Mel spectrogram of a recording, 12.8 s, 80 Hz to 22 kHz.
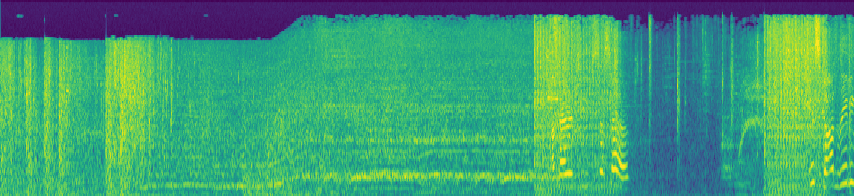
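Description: Gunfire from a gun in Killing Floor 2 on a custom training map, bursts of rapid shots in bands at the start and near the end, with game voices and effects in the quieter middle.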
